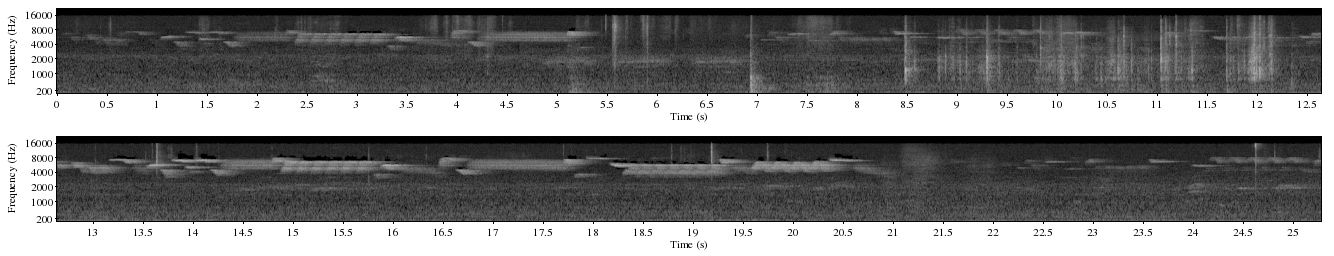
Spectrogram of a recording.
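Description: A bird singing in bursts of high, rapidly repeated chirps. A series of sharp clicks and taps falls in the middle.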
